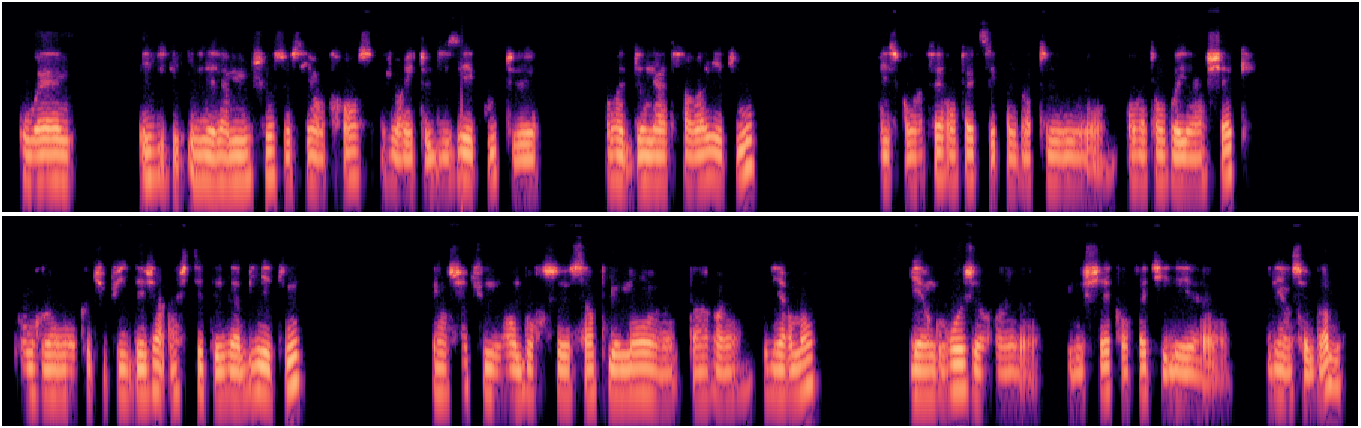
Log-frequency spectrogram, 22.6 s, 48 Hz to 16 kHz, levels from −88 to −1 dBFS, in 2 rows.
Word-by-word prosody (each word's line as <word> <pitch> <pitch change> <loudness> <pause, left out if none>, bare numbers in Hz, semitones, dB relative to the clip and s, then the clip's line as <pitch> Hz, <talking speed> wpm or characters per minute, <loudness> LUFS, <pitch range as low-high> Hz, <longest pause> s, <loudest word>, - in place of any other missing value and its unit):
Ouais, 120 0 +4 0.7
ils 125 +1 -2
fai - - -5
ils 120 - 0
faisaient 115 -2 +4
la 115 -1 +1
même 115 +2 +2
chose 130 0 -1
aussi 115 +1 -1
en 110 -1 0
France, 130 0 -2
genre 110 -2 -2
ils 110 - 0
te - - -2
disaient: 110 +4 0
«Écoute, 125 +3 -3
heu, 105 +1 +2 0.6
on 120 - -2
va 115 - +3
te - - -10
donner 115 0 +3
un 115 - +3
travail 120 +2 +1
et - - -1
tout» 150 +9 -1 1.0
«et 115 - -1
ce - - +6
qu'on 110 - -2
va 115 - -9
faire, 130 -2 +1
en 115 - 0
fait, 120 -1 +2
c'est 110 - -4
qu'on 110 - -4
va 110 - -3
te 115 - -2
on 115 +8 -2 0.2
on 115 - -2
va 115 - -1
t'envoyer 115 -1 +2
un 110 - -3
chèque 135 +3 +5 0.9
pour, 120 -1 -4
heu, 115 0 0
que 120 - -7
tu - - -4
puisses 115 -1 -2
déjà 120 +2 +3
acheter 125 +1 0
tes 110 0 0
habits 120 +3 +2
et 115 - -1
tout» 160 +4 +2 1.1
«et - - -2
ensuite 135 +4 +2
tu 120 - -4
les 115 -2 -1
rembourses, 115 +1 +2
heu, 110 - +3
simplement 115 -2 +1
heu, - - -16
par 110 +1 -4
heu, 110 +2 -3 0.2
virement.» 120 +6 0 0.8
et 115 -1 +4
en 110 - +2
gros, 130 +5 +3
genre, 115 -5 +4
heu, 110 +1 -4 0.4
le 105 - -5
chèque, 125 +1 +3
en 110 - -3
fait, 120 -2 0
il 110 0 0
est 105 - +2
heu, - - -7 0.6
il - - -5
est - - +2
insolvable. 105 -6 +2
115 Hz, 210 wpm, -21 LUFS, 110-120 Hz, 1.1 s, ce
